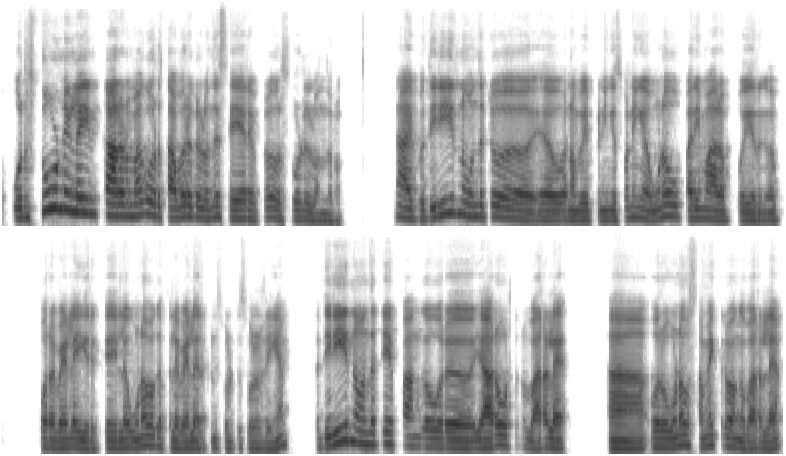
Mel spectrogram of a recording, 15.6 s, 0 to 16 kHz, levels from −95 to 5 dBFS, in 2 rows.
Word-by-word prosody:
ஒரு 160 0 0
சூழ்நிலையின் 270 -6 +4
காரணமாக, 190 +1 +5
ஒரு 175 - -3
தவறுகள் 170 0 +1
வந்து 175 +3 -3
செய்றப்போல 145 +1 -1
ஒரு 125 - -10
சூழல் 135 -4 -5
வந்துரும். 110 -1 -9 0.6
அ 160 - +3
இப்ப 140 -2 -7
திடீர்னு 215 +3 +1
வந்துட்டு, 180 0 -3 0.6
ஒ - - -1
அ - - -4
நம்ம 135 0 0
இப்ப 135 +2 -11
நீங்க 135 0 -3
சொன்னீங்க, 160 -2 -2
உணவு 185 +2 0
பரிமாற 145 -2 +1 0.2
போயிருக்கிறப் 125 -1 -3 0.4
போற 135 -1 +1
வேல 130 +1 +2
இருக்கு. 120 +2 -6
இல்ல 135 - +1
உணவகத்தில 145 -5 -2
வேல 125 0 +1
இருக்குன்னு 125 +2 -10
சொல்லிட்டு 125 +2 -11
சொல்றீங்க. 115 +1 -4 0.5
திடீர்னு 215 +7 +4
வந்துட்டு 185 +1 -2
இப்ப 175 -2 -14
அங்க 150 -1 -6
ஒரு 130 -1 +3 0.3
யாரோ 135 +5 +6
ஒருத்தர் 140 -6 -6
வரல. 135 +1 +2 0.6
ஆ - - +5 0.4
ஒரு 135 0 +2
உணவு 165 +3 0
சமைக்கிறவங்க 145 -4 -1
வரல. 115 -1 -1
145 Hz, 175 wpm, -24 LUFS, 130-180 Hz, 0.6 s, யாரோ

